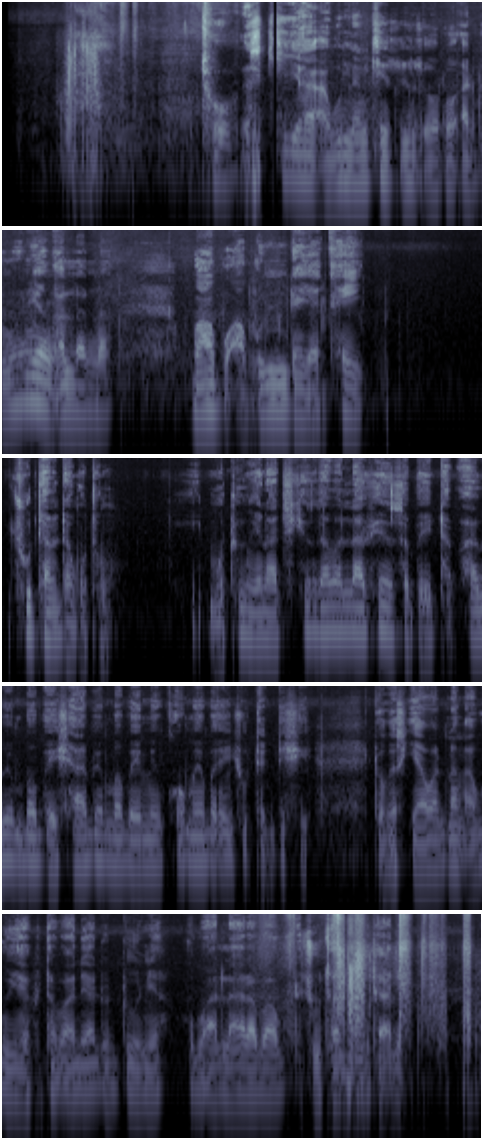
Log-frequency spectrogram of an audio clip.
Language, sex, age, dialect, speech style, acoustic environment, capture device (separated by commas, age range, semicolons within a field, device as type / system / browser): Hausa, male, 18-24, Nigeria - Kano, happy; anxious; tired; relaxed; nervous; focused; stressed; excited, people talking; music; nature; silence; traffic; construction; appliances, mobile / Linux / Chrome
